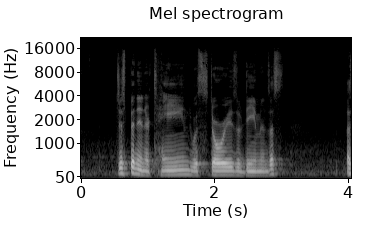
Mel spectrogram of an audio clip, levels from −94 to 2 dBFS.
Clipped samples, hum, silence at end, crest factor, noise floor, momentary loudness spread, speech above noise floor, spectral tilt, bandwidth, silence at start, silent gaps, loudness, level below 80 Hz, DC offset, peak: under 0.1%; none; 0 s; 20 dB; -68 dBFS; 11 LU; 36 dB; -7.5 dB/octave; 15 kHz; 0.55 s; none; -33 LUFS; -82 dBFS; under 0.1%; -14 dBFS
